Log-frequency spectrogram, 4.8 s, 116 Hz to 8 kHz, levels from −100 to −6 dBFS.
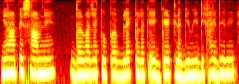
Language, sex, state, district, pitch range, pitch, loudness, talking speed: Hindi, female, Karnataka, Bangalore, 190-205 Hz, 195 Hz, -15 LUFS, 200 wpm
